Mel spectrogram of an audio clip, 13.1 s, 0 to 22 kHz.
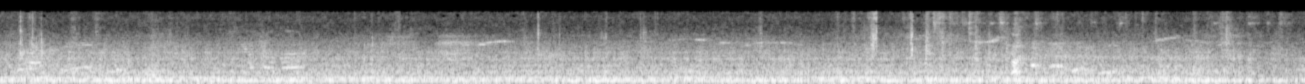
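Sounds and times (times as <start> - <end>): low hum: 0.0 - 13.0
cards being shuffled: 8.6 - 9.9.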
